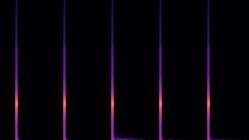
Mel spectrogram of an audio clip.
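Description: Metronome click track counting in: short electronic beeps, evenly spaced about two a second, four of them, setting the tempo before the play-along track comes in.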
